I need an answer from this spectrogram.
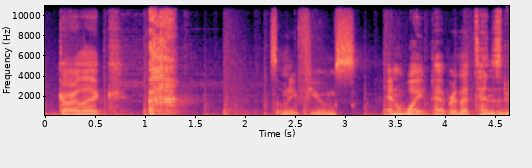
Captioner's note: coughs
